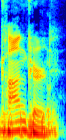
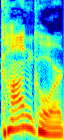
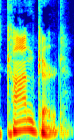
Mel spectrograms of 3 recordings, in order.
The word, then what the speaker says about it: Concord: you pronounced it wrong conquered is how they say it it's not Concord it's conquered is how they say it conquered I was I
